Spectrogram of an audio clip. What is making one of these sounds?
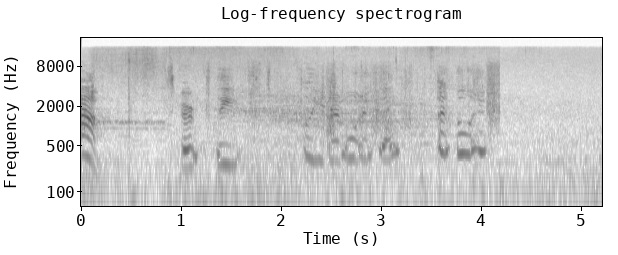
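A man speaks quietly and with emotion.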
